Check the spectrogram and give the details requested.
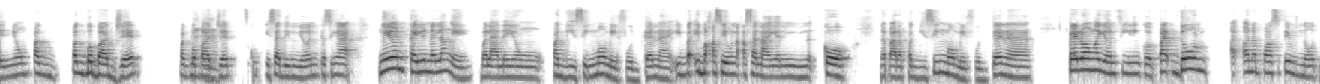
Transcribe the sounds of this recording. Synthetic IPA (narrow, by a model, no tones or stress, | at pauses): njʊŋpɐɡ̚pɐɡ̚bɐbad͡ʒɛt̪̚ | pɐɡ̚bɐbad͡ʒɛt̪̚ | ʔɪsad̪ɪnjo̞nkɐsɛŋaʔ | ŋɐjo̞nkɐjo̞nɐlaŋɛwɐlaːnɐjʊŋpɐɡiːsɪŋmo̞mɛjfud̪̚kɐnaʔɪbaʔɪbakɐsɛjʊŋnɐkɐsɐnaːjɐnko̞ | nɐpaːɾɐŋpɐɡiːsɪŋmo̞mɐjfud̪̚kɐna | pɛːɾo̞ŋɐjo̞nfiːlɪŋko̞pad̪on | ʔonɐpasɪt̪ɪvnowt̪̚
